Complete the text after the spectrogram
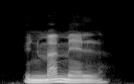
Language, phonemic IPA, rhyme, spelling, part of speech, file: French, /ma.mɛl/, -ɛl, mamelle, noun, Fr-mamelle.ogg
- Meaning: 1. breast 2. nipple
